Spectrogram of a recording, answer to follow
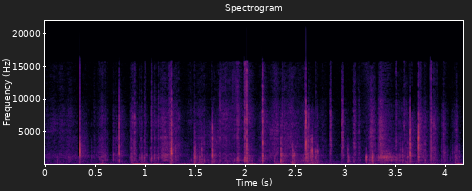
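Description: Paper crackling and rustling in many short, irregular crackles as thin sheet-music pages are handled and lifted from a stapled book.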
